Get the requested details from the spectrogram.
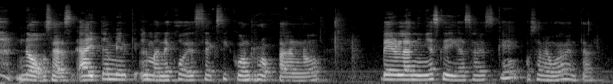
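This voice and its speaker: With fairly even intonation and a fairly quick pace, the speaker has a plain, everyday voice. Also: woman, medium pitch for a woman. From Mexico, Mexicali (Baja California). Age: 30s. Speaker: model and modeling agency manager. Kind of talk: casual interview.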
